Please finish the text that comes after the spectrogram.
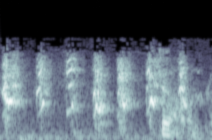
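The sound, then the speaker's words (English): A dog barks excitedly as it is about to be taken for a walk, in a quick run of about seven sharp barks, one right after another, with a few higher yips mixed in and no one talking. “Yeah, now you got to bark it again.”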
